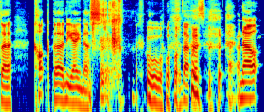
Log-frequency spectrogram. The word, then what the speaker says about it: Cockburnianus: It's called a Cockburnianus. Ooh, that was... Now, I would pronounce that Coburnianus. Yep. Because it's named after the Coburn family, but Coburn is spelled Cockburn.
